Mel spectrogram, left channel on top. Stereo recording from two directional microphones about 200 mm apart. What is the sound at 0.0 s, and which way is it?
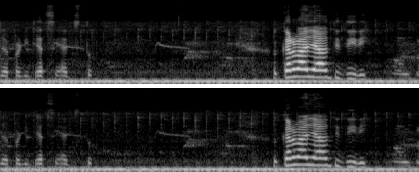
Speech, 5° left (ahead or behind).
